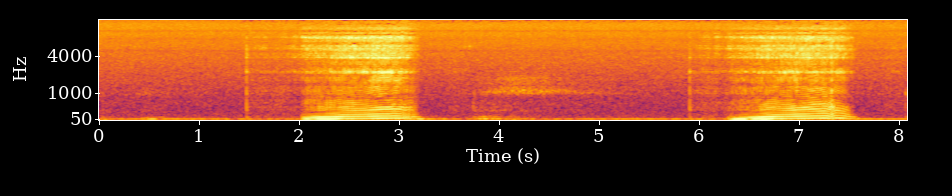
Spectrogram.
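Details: Loud, low rattling snores on each in-breath with quiet out-breaths between, about two breaths in eight seconds; ordinary snoring.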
